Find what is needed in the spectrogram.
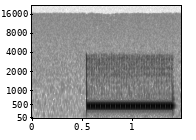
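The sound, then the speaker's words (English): Ringback tone on an outgoing telephone call: a single loud, steady, pure electronic beep lasting just under a second, opening and closing with clicks after low line hiss. “I'm going to try Jared. He's supposed to be at a family Christmas right now. He may or may not pick up”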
